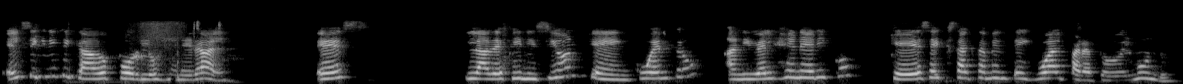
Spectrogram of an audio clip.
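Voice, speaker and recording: Woman, teacher, high bright voice, online class, slightly dull call audio. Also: takes it slowly. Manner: explanatory, asks students questions. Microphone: video call.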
